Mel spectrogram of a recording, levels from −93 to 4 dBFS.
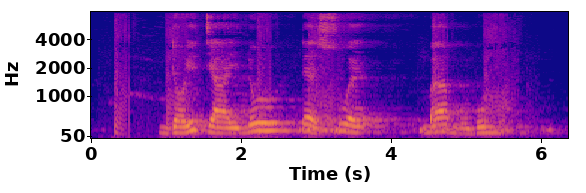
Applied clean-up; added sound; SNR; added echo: none; Fart; 19 dB; reverberation time 1.5 s.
